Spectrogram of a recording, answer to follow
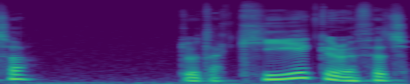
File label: "cig", welsh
